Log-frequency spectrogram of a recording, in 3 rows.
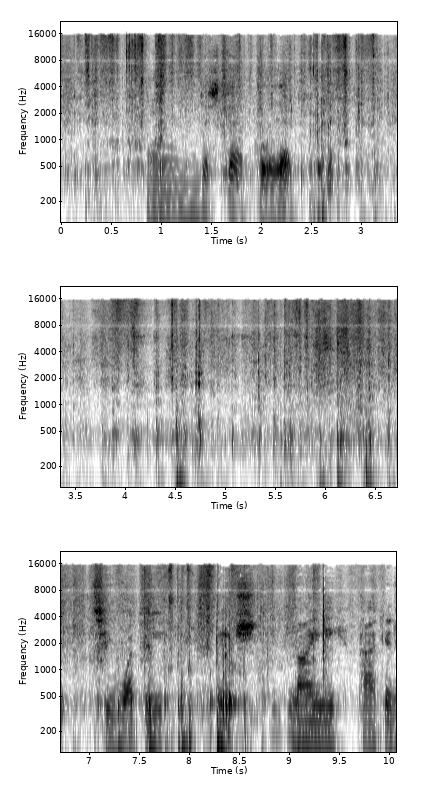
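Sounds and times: cardboard rustling and scraping: 0.0s - 10.0s.

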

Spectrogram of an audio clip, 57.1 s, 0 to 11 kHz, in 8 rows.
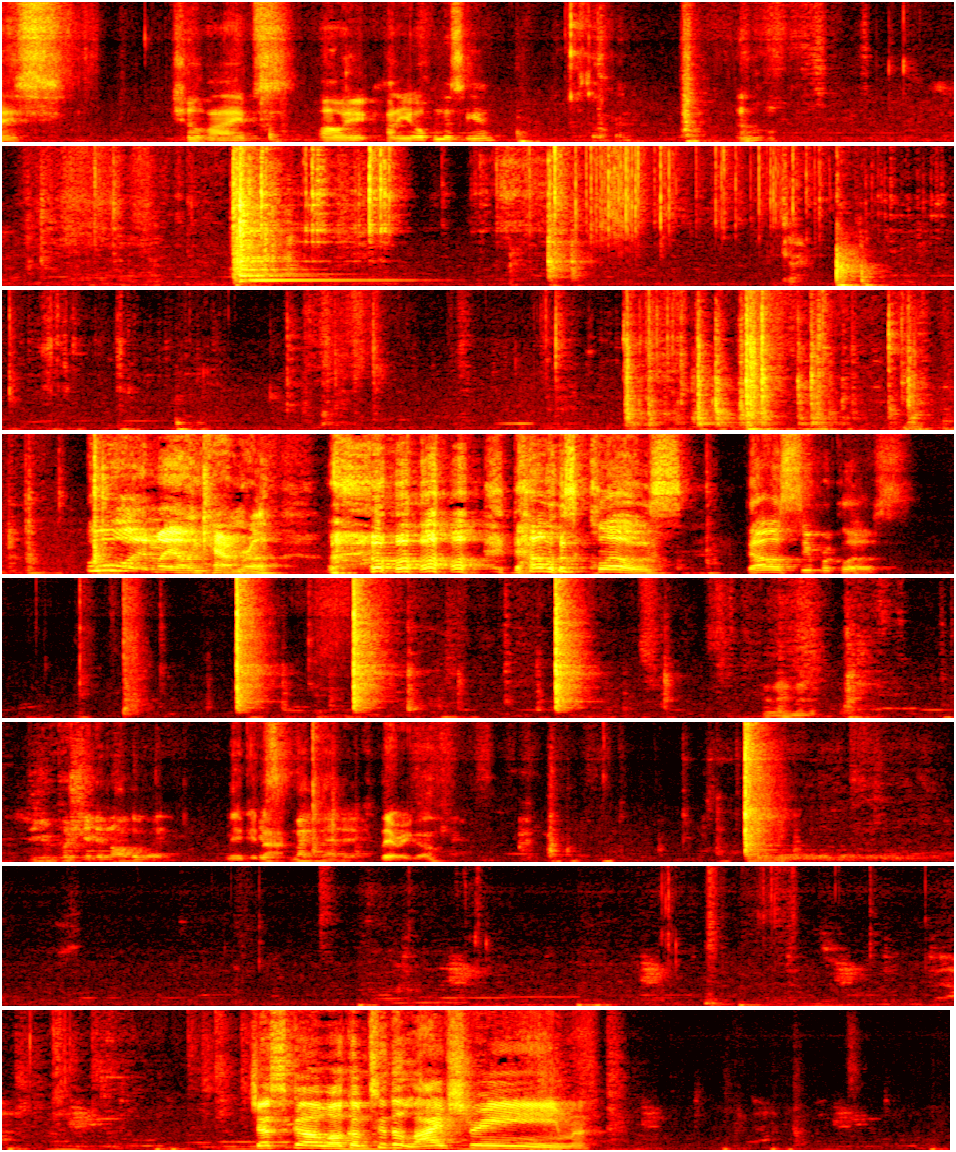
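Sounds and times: metallic clang ringing: 8.9s - 10.5s
plastic and metal clicks and knocks: 19.0s - 21.8s.

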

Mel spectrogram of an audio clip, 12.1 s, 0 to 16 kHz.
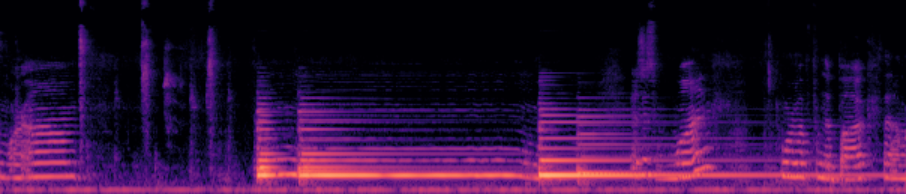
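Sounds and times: piano notes held: 3.4s - 12.0s.

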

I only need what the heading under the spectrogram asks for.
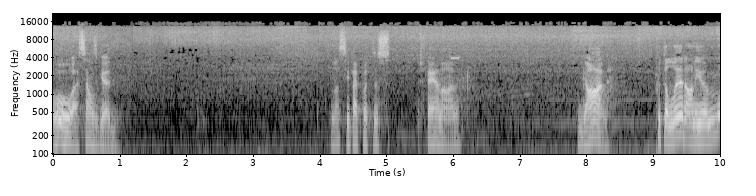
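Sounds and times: extraction fan humming: 0.0s - 10.0s
steak sizzling on grill: 0.0s - 10.0s.

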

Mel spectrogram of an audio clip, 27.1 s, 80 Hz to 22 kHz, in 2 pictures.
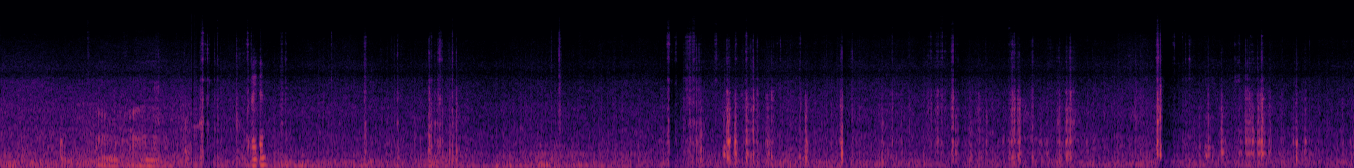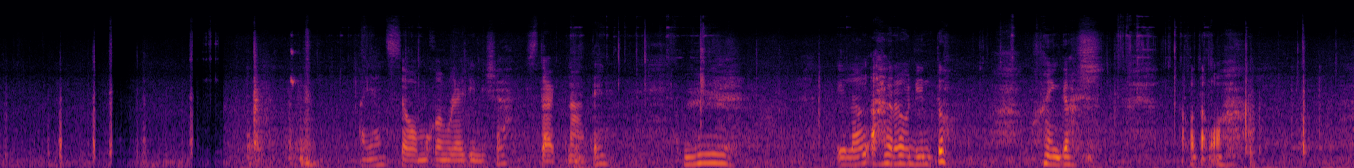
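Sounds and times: low background rumble: 0.0s - 27.0s.

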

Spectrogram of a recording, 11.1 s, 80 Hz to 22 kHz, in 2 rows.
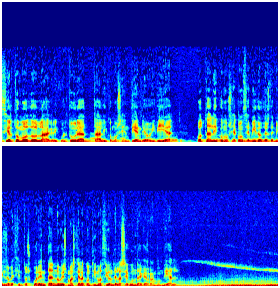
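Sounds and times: low steady drone: 5.3s - 11.0s
falling bomb whistle: 9.0s - 11.0s.

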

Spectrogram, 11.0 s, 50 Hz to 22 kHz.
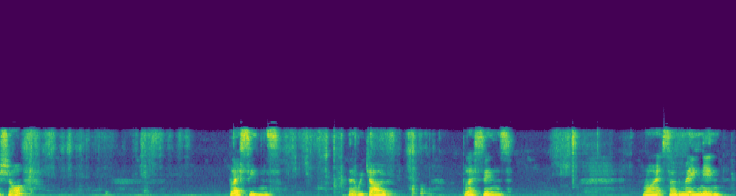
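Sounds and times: paper pages rustling: 0.5s - 2.9s, 4.2s - 6.6s.

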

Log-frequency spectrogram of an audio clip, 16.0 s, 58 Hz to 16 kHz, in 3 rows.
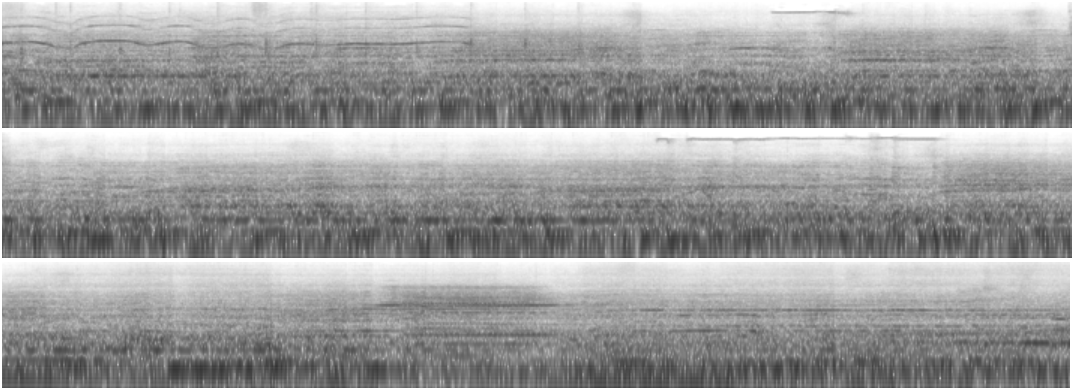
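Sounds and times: thin high whistle: 0.0s - 2.4s
electric guitar and bass: 10.7s - 16.0s.

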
